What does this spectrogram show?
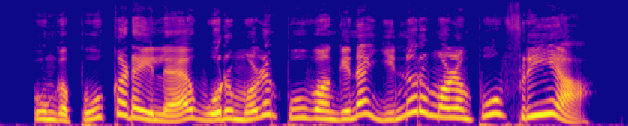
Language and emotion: Tamil, surprised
